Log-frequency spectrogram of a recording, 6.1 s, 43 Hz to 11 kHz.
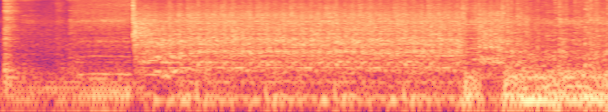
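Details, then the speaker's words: Freshly built stroker Windsor V8 in a budget Fox Body, first start: catches and runs but idle hunts and sags unless throttle is held open; won't idle on its own, causes still to be figured out. "it still wants to be babysat a little bit on the frontal it doesn't really want to idle"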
